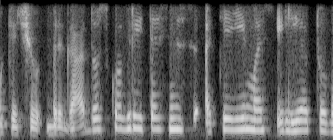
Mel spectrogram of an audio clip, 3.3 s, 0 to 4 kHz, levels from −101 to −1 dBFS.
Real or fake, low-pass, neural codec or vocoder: real; 3.6 kHz; none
